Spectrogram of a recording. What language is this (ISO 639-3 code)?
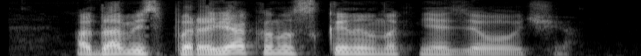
ukr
